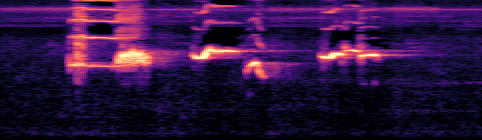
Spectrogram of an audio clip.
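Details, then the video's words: Black-breasted oriental magpie-robin in full song. Three rich whistled phrases, each a mellow slurred note with small dips, come roughly every half second in a quiet setting. "masteran kacer dada hitam GACOR"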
